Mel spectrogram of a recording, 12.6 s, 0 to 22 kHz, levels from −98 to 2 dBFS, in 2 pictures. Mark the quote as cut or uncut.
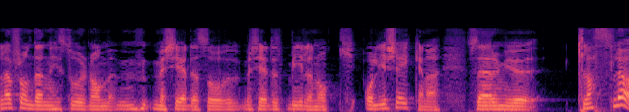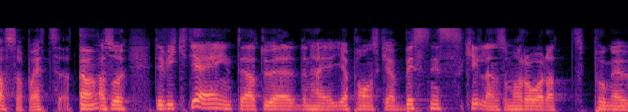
uncut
